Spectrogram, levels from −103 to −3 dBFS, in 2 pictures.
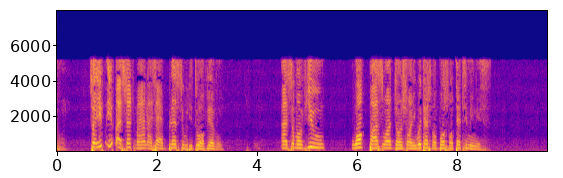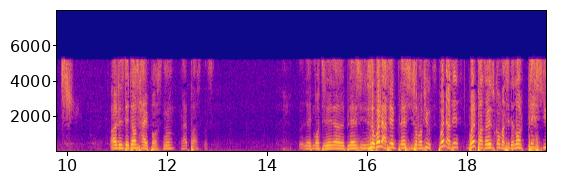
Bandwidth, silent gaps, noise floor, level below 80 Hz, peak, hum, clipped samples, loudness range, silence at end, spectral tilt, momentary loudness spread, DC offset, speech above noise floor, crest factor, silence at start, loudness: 5.4 kHz; none; -63 dBFS; -30 dBFS; 0 dBFS; none; under 0.1%; 10 LU; 0 s; -11 dB/octave; 15 LU; under 0.1%; 44 dB; 20 dB; 0 s; -20 LUFS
